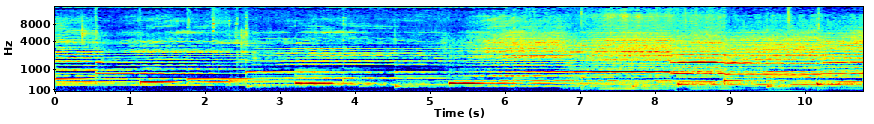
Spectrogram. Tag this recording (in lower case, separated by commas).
cello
